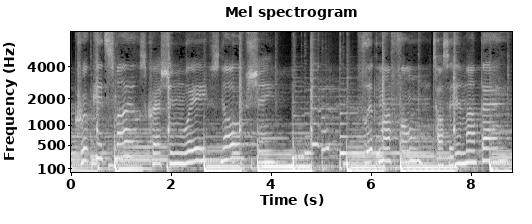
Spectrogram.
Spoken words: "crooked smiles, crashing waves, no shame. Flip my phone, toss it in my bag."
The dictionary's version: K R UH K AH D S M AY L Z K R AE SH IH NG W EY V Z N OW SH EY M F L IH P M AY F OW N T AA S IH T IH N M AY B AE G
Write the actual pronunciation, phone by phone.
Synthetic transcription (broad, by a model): K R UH K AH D S M AY L Z K R AE SH IH NG W EY V Z N OW SH EY M F L IH P M AY F OW N T AA S IH T IH N M AY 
